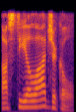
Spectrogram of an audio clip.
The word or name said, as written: osteological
